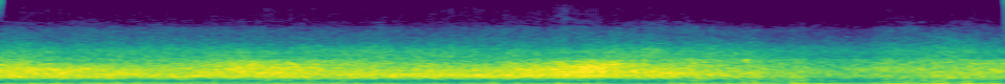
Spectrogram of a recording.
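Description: A car rushes by close by, its tyres hissing on the road.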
